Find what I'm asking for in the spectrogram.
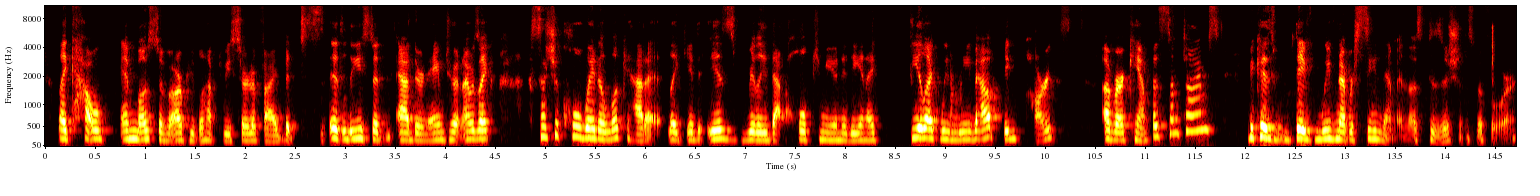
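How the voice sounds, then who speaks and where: A woman's medium-pitched voice at a very fast pace, with ordinary pitch variation and big swings in loudness. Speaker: student activities director. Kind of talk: panel discussion on video call. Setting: video call.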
